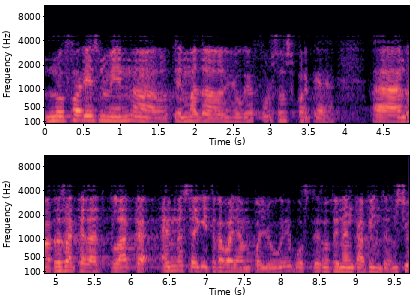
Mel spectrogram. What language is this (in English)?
Catalan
